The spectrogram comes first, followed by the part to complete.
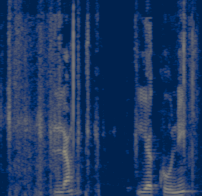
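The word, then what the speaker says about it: لم يكن: മുതഹറീ കുതുബുൻമ ശ്രദ്ധിക്കാനുള്ള തജ്വീദ് ഒന്ന് ലം യക്കുനി എന്ന് തന്നെ പറയണം എന്നാണ് ലം യക്കുനി ലം യക്കുനില്ലദീന അവിടെ ശരിക്ക് ഉണ്ടായിരുന്നത് യക്കുൻ എന്നാണ് ഉള്ളത് യാ പിന്നെ ഇങ്ങനെ ശരിക്കും വേണ്ടത് യാ കു ഇവിടെ പിന്നെ സുക്കൂനാണ് പിന്നെ എങ്ങനെ ഈ കസർ അസലിൽ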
